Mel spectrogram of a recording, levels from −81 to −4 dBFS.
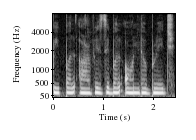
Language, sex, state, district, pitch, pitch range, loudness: English, female, Assam, Kamrup Metropolitan, 165 Hz, 160-170 Hz, -14 LUFS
